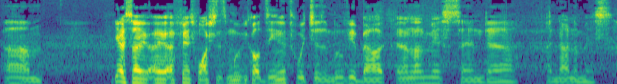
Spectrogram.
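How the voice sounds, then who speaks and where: A man's voice: fairly low pitch, fairly even intonation, a little fast, slight background noise. A drunk man rambling casually in a personal recording, slightly slurring and losing his thread.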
